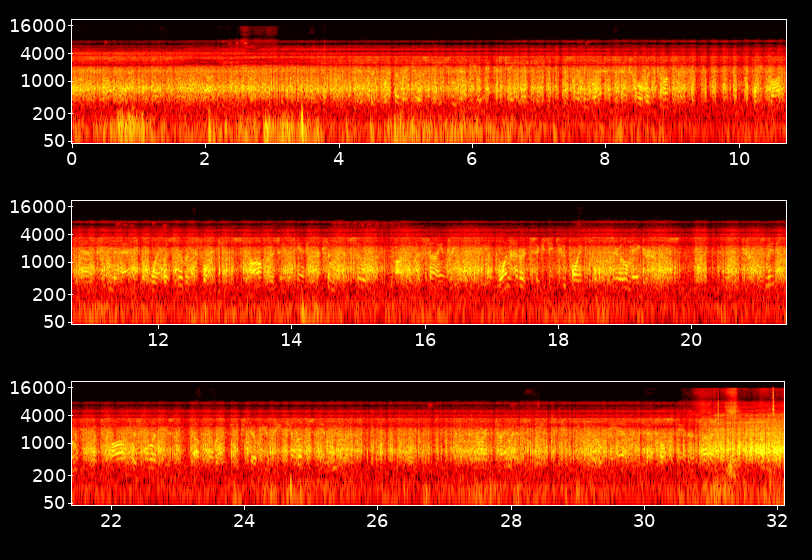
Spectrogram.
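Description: Midland weather radio receiving a weak, distant NOAA Weather Radio broadcast: a faint announcer's voice buried in steady static hiss, thin and tinny through the small speaker.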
